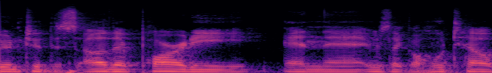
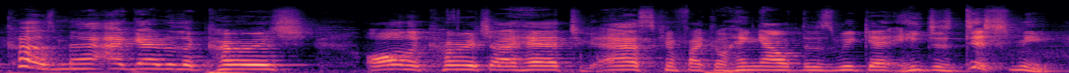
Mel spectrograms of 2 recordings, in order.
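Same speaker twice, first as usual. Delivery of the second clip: louder, higher, aggrieved complaint; angry retelling; 8 semitones higher, 5 dB louder than usual. Retold or imitated. Telling classmates how his friend ditched him, angry complaint. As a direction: vent like you've just been ditched. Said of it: "So I went to class angry".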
